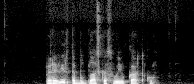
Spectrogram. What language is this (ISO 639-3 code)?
ukr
